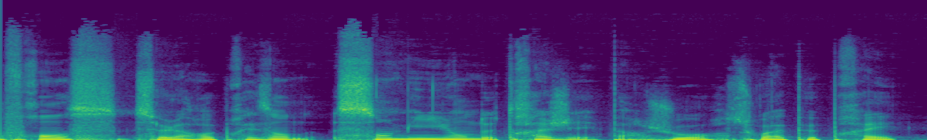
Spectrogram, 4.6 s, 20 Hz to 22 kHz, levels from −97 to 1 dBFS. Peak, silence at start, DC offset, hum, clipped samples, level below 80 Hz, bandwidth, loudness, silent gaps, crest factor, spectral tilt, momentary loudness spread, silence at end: 0 dBFS; 0 s; under 0.1%; none; under 0.1%; -28 dBFS; 13 kHz; -14 LUFS; none; 12 dB; -7 dB/octave; 7 LU; 0.15 s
